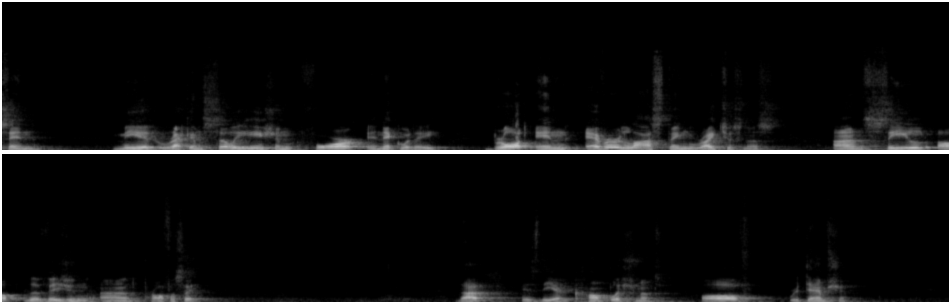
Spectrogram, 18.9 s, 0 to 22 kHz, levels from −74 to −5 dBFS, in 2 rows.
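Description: Nothing goes wrong anywhere in the audio, so there's no fault to point to here.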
